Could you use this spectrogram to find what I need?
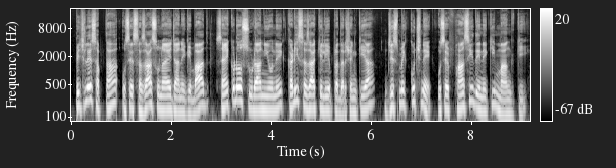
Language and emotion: Hindi, neutral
